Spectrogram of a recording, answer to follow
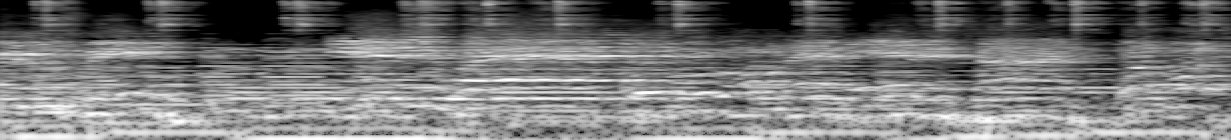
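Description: Gospel song sung into a microphone over instrumental accompaniment, with a stepping bass line and a steady tambourine-like shaking rhythm.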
